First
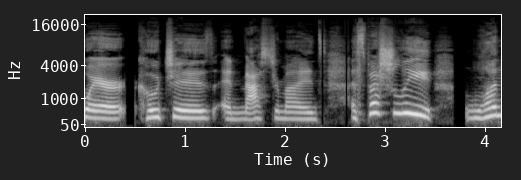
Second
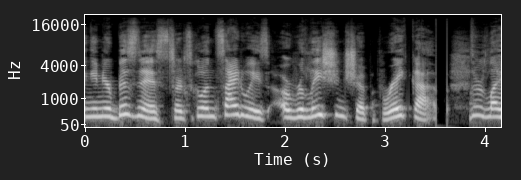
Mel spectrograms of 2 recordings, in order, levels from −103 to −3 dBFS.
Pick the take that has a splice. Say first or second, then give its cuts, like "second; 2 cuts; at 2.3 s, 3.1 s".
second; 2 cuts; at 0.8 s, 2.9 s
